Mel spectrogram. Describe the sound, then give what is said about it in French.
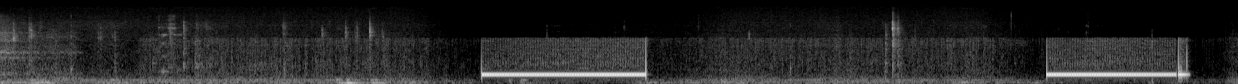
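Telephone tones while a call is placed, two steady, evenly pitched beeps of about a second and a half each, separated by several seconds, over faint background noise. “OK, on compose.”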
